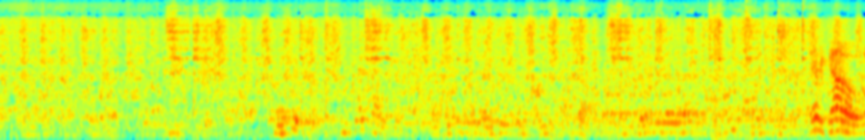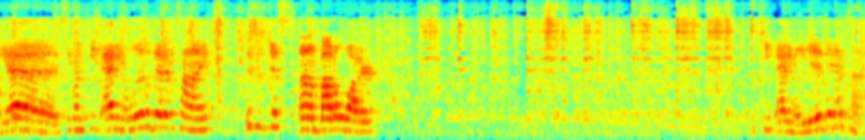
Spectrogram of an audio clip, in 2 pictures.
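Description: A spoon scrapes against a pan while stirring.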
